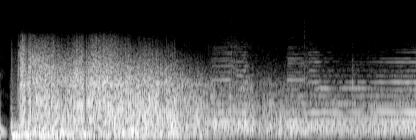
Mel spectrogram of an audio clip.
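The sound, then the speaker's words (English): A sudden, loud burst of gunfire from American troops erupts, its booming roar rumbling for a couple of seconds before fading under sustained English horn tones. No one speaks. “What was that? English horns. No, before that. Oh, gunfire.”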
